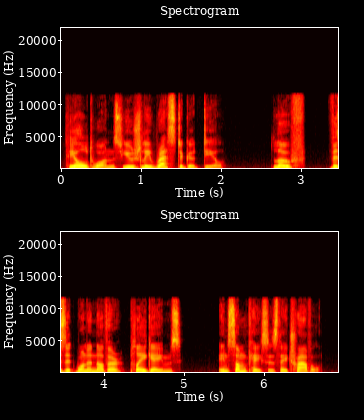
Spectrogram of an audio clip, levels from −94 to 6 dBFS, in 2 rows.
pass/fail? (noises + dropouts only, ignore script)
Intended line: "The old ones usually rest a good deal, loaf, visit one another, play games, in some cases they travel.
pass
